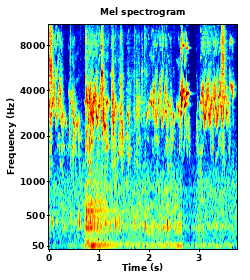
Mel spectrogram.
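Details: A flock of aviary budgerigars, grown from two pairs and playing around nesting boxes, produce lively chattering warbles in dense bursts with a short pause near the end.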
